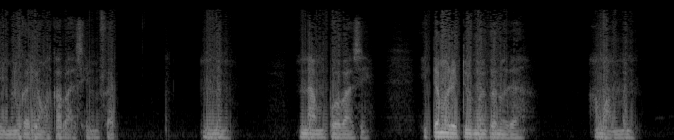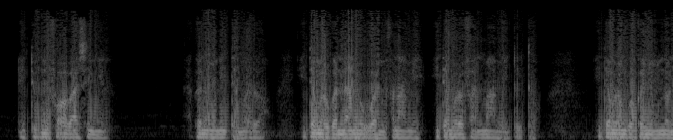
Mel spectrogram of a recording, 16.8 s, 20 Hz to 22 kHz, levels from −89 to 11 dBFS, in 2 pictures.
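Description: Buffer tearing runs through the whole recording. The writing side and the hardware reading side of the playback ring buffer have drifted so that they cross inside every period. Roughly a tenth of each buffer therefore carries audio from about 30 ms earlier, spliced in with hard edges. The result is a steady robotic rattle at 93.8 Hz, which fits a 512-sample buffer. It is present wherever there is speech and drops away in the gaps.

Generation loss affects the full length as well. The speech has a swirly, smeared, hollow character, consonant attacks are blurred, and nothing is present above 16.5 kHz. This degradation is heavier than a single encode at the apparent bitrate, around 64 kbit/s MP3, would produce. The likely cause is repeated decoding and re-encoding, something like five passes. Each pass requantises on a shifted frame grid, so noise and spectral holes build up with each generation.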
